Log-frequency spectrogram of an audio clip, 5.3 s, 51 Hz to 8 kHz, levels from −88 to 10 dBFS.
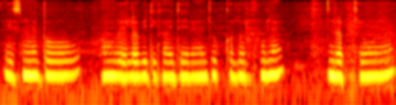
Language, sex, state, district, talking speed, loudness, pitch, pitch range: Hindi, female, Uttar Pradesh, Saharanpur, 160 wpm, -16 LUFS, 210 Hz, 200-215 Hz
